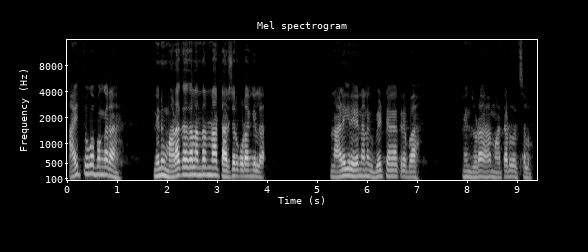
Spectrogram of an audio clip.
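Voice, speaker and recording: A man's voice: a little high, fairly even intonation, normal speed, pauses often, no room sound, close to an everyday voice. A man with a North Karnataka Kannada accent playing a drunk, heartbroken young lover, pleading and self-pitying. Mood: insistent. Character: jilted young man drinking away heartbreak. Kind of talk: short film acting.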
